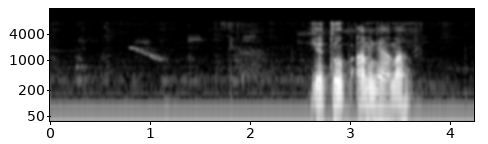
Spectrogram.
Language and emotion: Russian, neutral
